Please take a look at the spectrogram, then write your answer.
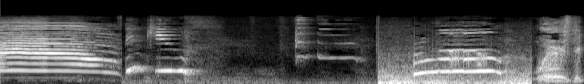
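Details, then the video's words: Domestic cat that has climbed up high meows in long, bright, steady tones, then gives shorter calls between a woman's thankful chatter indoors about catnip. "Talking Cats! Cats talking English!"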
